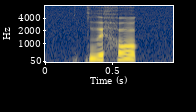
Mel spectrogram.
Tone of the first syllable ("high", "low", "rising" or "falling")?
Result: low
